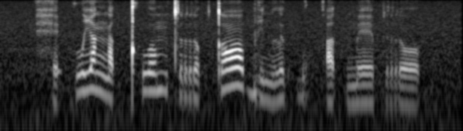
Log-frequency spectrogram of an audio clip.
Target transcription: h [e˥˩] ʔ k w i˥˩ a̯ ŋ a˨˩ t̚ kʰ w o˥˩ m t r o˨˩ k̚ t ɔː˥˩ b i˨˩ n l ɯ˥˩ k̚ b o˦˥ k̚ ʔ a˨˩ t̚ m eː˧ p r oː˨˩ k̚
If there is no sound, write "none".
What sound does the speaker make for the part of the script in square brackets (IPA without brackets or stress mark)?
e˨˩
